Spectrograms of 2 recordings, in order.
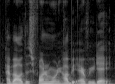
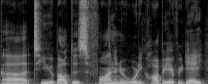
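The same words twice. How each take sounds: First: "about" hit first and hard, the rest rushed; stress on about. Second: Said in the usual way. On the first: Shown as a demonstration. Explaining his email line, punching "about" at speed. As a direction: lean on "about", then run the rest fast. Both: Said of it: "when I say about every day".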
